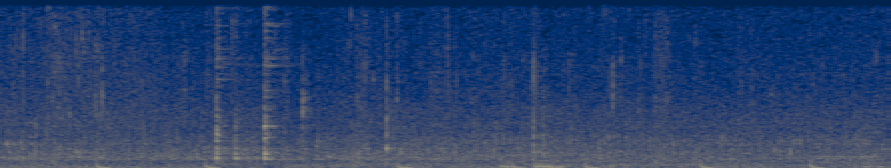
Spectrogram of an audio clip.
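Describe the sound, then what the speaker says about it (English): Chin chin dough fries in hot oil, a dense crackling sizzle like rain on a surface, broken by scraping stirs and light clinks of the spoon against the pot. "you have to start stirring immediately to avoid burning"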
